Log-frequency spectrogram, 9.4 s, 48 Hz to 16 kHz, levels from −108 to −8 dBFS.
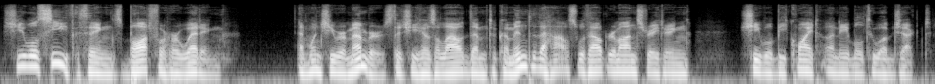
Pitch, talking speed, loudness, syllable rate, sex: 105 Hz, 205 wpm, -21 LUFS, 5.9 syllables/s, male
